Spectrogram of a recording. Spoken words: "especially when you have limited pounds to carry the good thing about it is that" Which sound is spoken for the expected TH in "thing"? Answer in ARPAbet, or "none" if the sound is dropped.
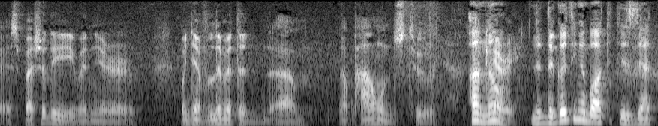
TH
